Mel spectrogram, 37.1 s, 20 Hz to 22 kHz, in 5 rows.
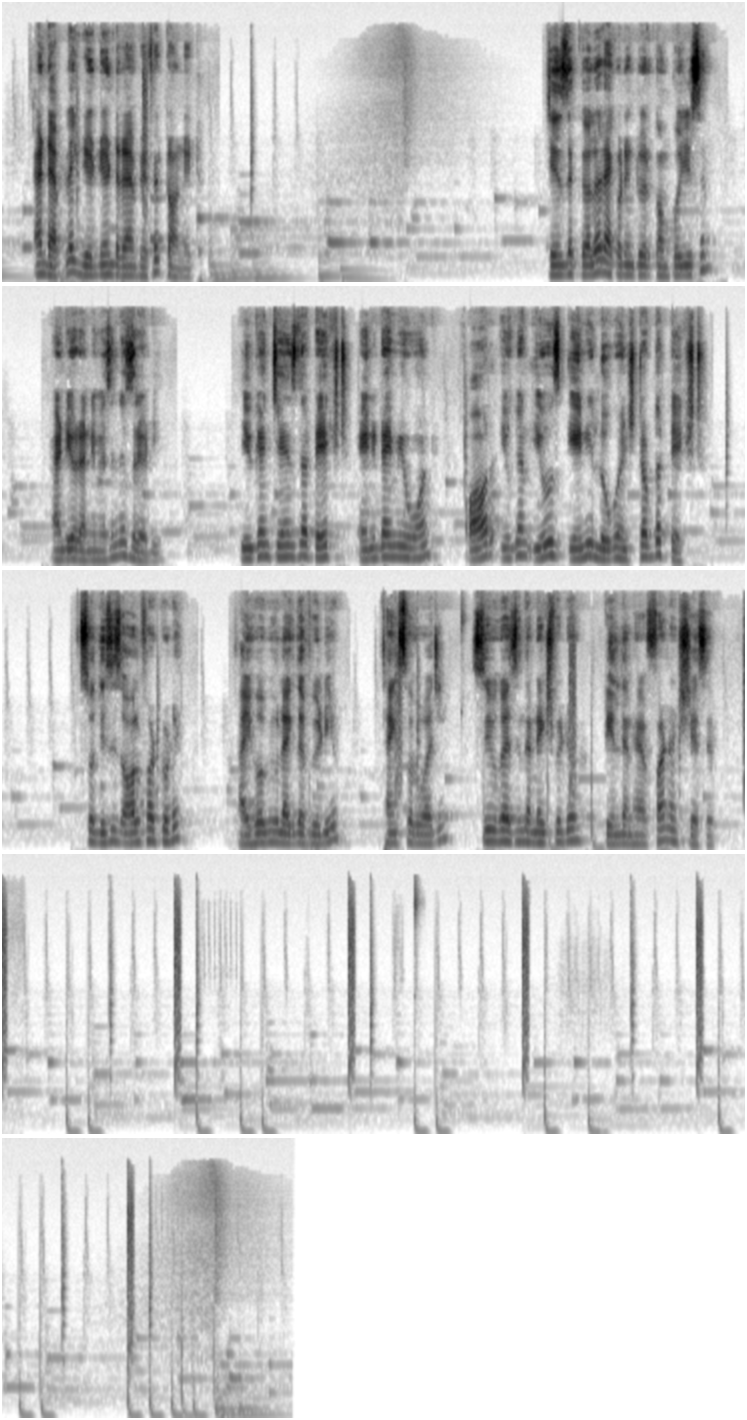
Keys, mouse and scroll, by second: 0.0-1.3 typing, 1.9 click, 3.5 ctrl+z, 4.6 click, 6.3 click, 17.7 click, 18.5-19.5 click, 19.8 space, 20.3 click, 20.4 space, 21.0 space.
